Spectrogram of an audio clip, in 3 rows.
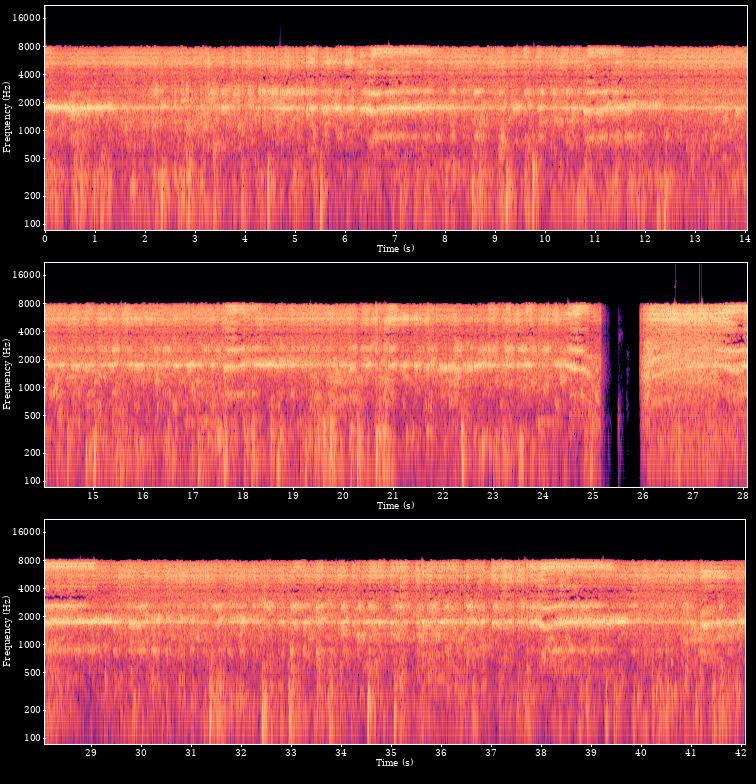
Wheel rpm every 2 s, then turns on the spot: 230, 230, 230, 230, 230, 230, 230, 230, 230, 230, 240, 230, 120, 180, 230, 230, 230, 230, 230, 230, 230.
24-26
